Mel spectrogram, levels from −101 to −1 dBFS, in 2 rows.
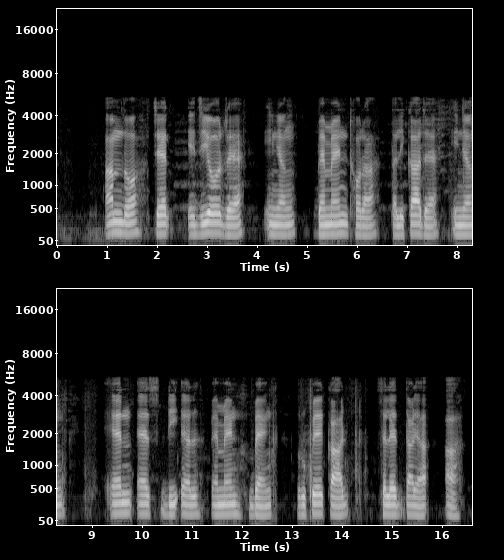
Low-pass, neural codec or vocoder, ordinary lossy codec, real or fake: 5.4 kHz; none; none; real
